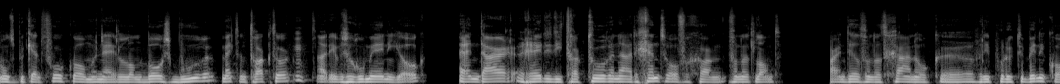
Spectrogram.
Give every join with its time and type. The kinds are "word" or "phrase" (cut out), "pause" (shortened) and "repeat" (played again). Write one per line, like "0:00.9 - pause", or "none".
0:07.3 - phrase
